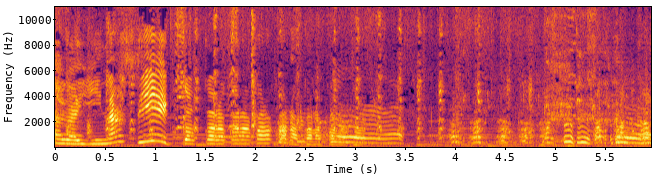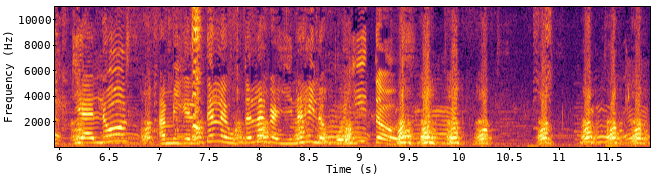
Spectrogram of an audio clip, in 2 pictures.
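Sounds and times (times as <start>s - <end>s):
speech: 0.2s - 11.9s
laughter: 1.2s - 6.2s, 11.2s - 11.9s
dog barking: 3.9s - 11.9s.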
